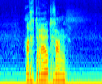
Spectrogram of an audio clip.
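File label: "achteruitgang", Dutch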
